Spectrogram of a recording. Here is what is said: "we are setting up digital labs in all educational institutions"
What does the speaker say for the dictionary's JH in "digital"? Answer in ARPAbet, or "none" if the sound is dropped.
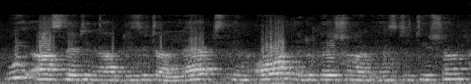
Z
